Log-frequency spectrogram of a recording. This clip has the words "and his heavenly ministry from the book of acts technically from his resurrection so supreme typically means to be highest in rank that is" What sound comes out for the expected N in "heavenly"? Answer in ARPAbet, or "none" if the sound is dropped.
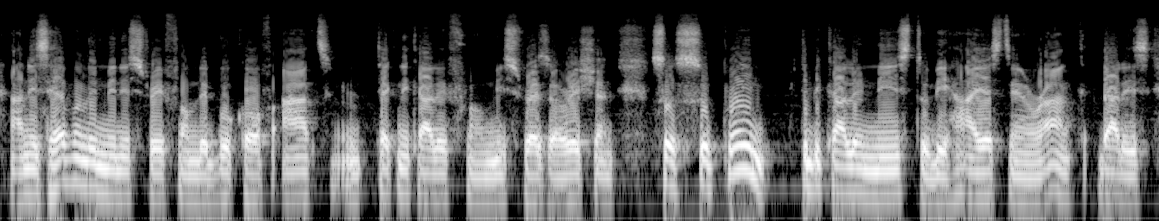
N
